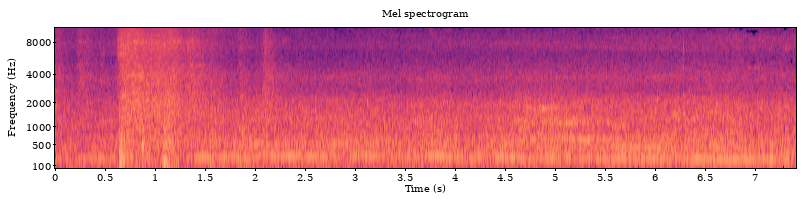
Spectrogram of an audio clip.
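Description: A long held horn-like tone lasting about six seconds, its pitch wavering slightly, after two sharp knocks about a second in.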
